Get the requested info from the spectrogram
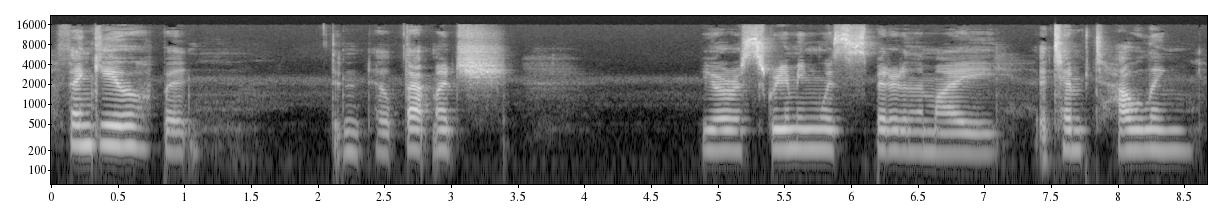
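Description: A woman playing a shy, awkward young werewolf girlfriend in improvised ASMR roleplay, halting and self-mocking. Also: mid-range voice, little pitch movement, a little mellow, clean tone, natural voice. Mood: self-deprecating.

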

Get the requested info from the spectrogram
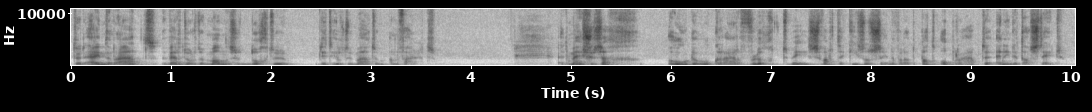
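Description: An actor playing a talkative, enthusiastic sleuth in a radio drama, explaining things eagerly in a husky voice with emphatic repeats. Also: male voice, mid-range voice, sing-song, moderate pace, exaggerated voice. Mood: storytelling. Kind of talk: Dutch radio drama acting.

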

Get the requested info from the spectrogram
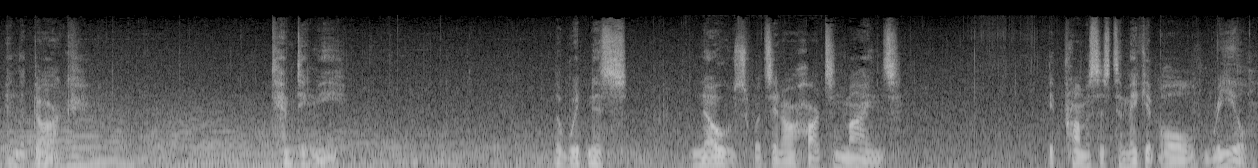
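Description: Brooding, low-voiced young warrior. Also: male voice, steady tone, slow pace, long pauses, over music. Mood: grave, troubled. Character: brooding, guarded young male warrior, earnest and troubled. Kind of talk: dramatic video game dialogue.

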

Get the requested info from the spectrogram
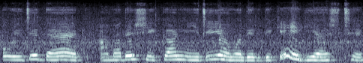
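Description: A woman's voice: medium pitch, steady tone, measured pace, a little mellow, a little hiss or hum, natural voice, rough recording. A woman voicing a hungry, menacing male hawk that preys on small birds in a cartoon. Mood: gloating.

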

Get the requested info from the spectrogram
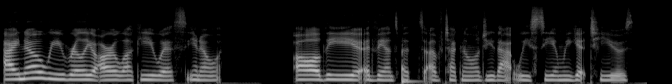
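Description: A woman's voice: medium pitch, flat delivery, brisk, clean tone, no room sound. A young woman hosting a podcast in a small studio, chatting in an upbeat, enthusiastic way. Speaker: podcast host. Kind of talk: casual podcast chat. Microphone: studio mic on boom at the mouth.

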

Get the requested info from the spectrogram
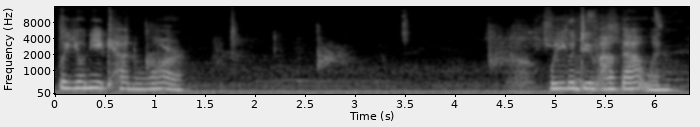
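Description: A woman playing an anxious, conscientious teenage superheroine in an audio drama, hesitant and breathy, often dropping toward a whisper. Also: fairly high pitch, quick pace, dark tone, natural voice. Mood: hesitant, curious. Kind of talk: fan audio drama acting. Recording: music under the voice.

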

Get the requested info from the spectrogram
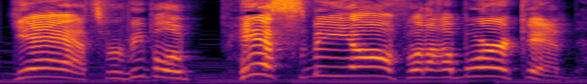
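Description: Brash, sharp-voiced cartoon imp. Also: male voice, very high-pitched, normal speed, faint music behind, pitched above the performer's own voice. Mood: irritated, sardonic. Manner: brash, sardonic, profane. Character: foul-mouthed, brash male cartoon imp assassin. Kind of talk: cartoon character banter.

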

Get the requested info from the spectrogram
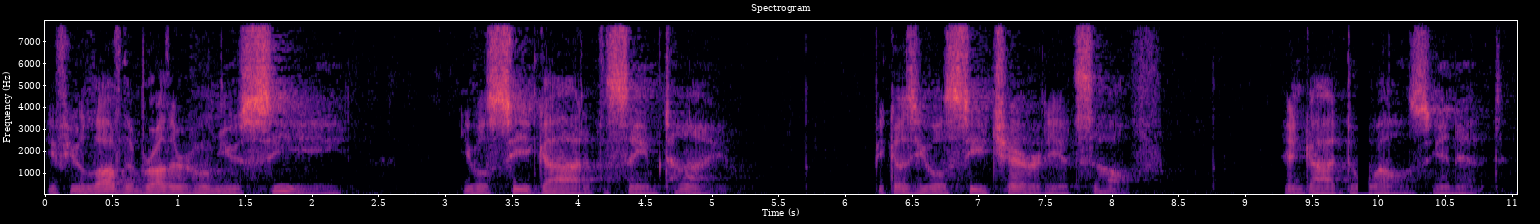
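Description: An older man giving a sermon from a church pulpit, telling a story in a measured way with emphatic rises. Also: on the low side. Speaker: pastor. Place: church sanctuary at a wooden pulpit. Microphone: pulpit microphone. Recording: long church reverb, faint room noise.

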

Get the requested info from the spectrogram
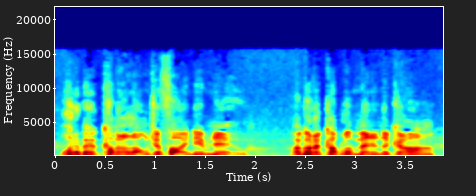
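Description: A genial, commanding police inspector in a children's audio play. His voice is bright and lively, rising and falling widely. A faint tape hiss sits underneath. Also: a little high, quick pace. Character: kindly police inspector, adult man.

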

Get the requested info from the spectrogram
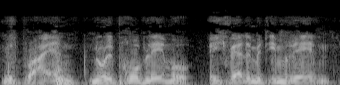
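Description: Cheeky low-voiced alien wisecracker. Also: male voice, lively intonation, a little slow. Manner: brash, sarcastic, cocky. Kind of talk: German comedy audio play dub. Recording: noisy old cassette recording.

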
